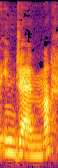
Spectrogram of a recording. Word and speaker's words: gemma: You have in gemma, the word in gemma. You could also hear native speakers saying, pronouncing it in gemma with close E.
